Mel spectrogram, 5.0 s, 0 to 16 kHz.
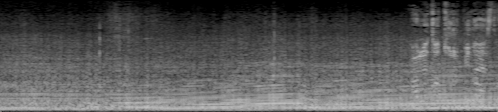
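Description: BMW M5 CS pulling hard from third gear, its engine note droning loud and steady throughout with a rising roar near the end, while people talk inside the car over it.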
